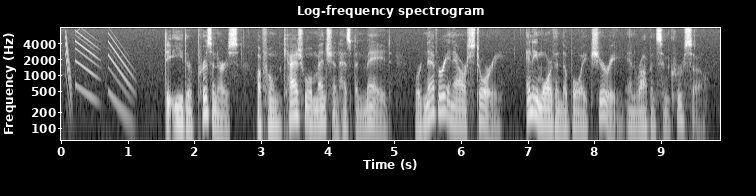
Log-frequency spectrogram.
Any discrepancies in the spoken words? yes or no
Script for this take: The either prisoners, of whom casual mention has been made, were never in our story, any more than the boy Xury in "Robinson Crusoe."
no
